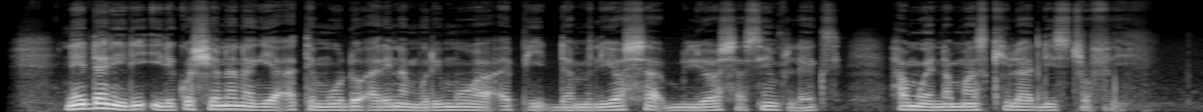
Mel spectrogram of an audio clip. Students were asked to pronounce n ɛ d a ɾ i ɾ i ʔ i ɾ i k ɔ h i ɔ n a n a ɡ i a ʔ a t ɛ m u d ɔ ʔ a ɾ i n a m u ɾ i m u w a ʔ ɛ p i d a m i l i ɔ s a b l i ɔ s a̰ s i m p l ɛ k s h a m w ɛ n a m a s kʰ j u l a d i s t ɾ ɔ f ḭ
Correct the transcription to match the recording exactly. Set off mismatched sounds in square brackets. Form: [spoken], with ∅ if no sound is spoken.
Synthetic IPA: n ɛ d a ɾ i ɾ i ʔ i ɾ i k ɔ [ʃ] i ɔ n a n a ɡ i a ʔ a t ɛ m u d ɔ ʔ a ɾ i n a m u ɾ i m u w a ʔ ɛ p i d a m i l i ɔ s a b l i ɔ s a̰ s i m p l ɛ k s h a m w ɛ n a m a s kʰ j u l a d i s t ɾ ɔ f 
